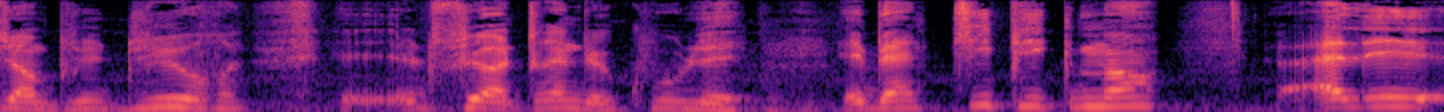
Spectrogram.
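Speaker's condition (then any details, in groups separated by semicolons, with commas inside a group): Cerebral palsy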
